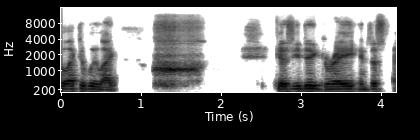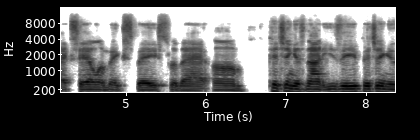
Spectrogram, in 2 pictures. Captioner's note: exhale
